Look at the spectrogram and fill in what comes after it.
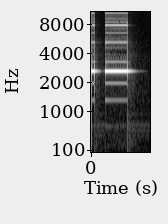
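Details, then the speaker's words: High-pitched electronic alert beeps, one short and one longer tone, from a continuous glucose monitor app (Dexcom) signaling high and low glucose readings. "este esta aplicación nos da alertas de la glucosa cuando tenemos una alta y un baja de la de la glucosa y nos nos señala con com pitidos por ejemplo"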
